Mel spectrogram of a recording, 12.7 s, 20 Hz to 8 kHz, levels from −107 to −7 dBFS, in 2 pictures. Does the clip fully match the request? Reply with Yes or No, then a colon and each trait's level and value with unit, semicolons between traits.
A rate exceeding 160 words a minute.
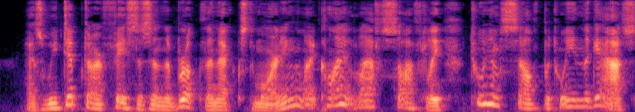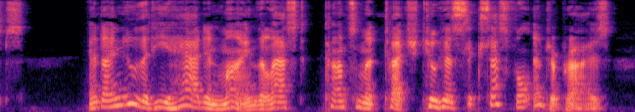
Yes: average, 170 wpm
